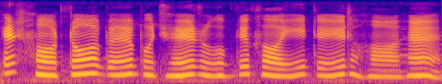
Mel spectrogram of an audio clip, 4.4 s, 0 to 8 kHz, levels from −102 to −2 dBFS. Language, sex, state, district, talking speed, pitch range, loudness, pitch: Hindi, female, Madhya Pradesh, Katni, 120 wpm, 210-240 Hz, -18 LUFS, 225 Hz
